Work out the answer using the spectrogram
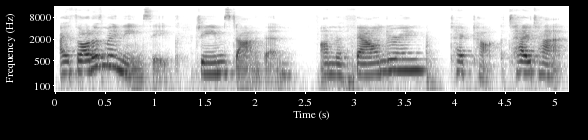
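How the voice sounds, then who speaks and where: A woman reading a children's novel aloud like a teacher, with animated storytelling and asides to explain or wonder. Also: fairly high pitch, moderate pace, a little hiss or hum. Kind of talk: expressive children's book read-aloud.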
